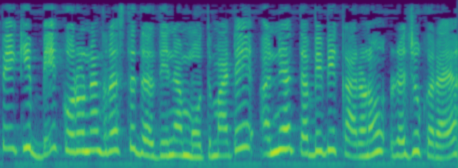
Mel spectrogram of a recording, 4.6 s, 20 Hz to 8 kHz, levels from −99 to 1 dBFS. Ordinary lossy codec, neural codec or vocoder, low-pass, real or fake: none; none; 7.2 kHz; real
